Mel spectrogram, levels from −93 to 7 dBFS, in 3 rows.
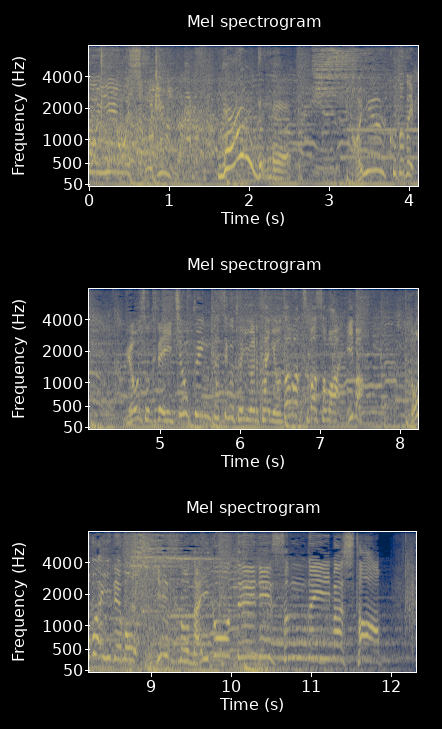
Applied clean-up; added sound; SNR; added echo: none; none; none; none.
